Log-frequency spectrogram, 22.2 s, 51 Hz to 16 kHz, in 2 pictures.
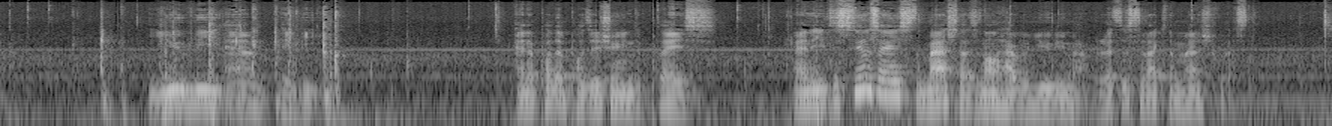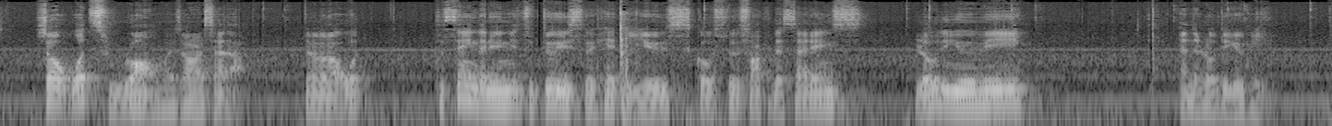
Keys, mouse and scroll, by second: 5.6 click, 10.1-11.8 drag, 11.8-17.1 middle drag, 17.1 u, 20.9 click.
